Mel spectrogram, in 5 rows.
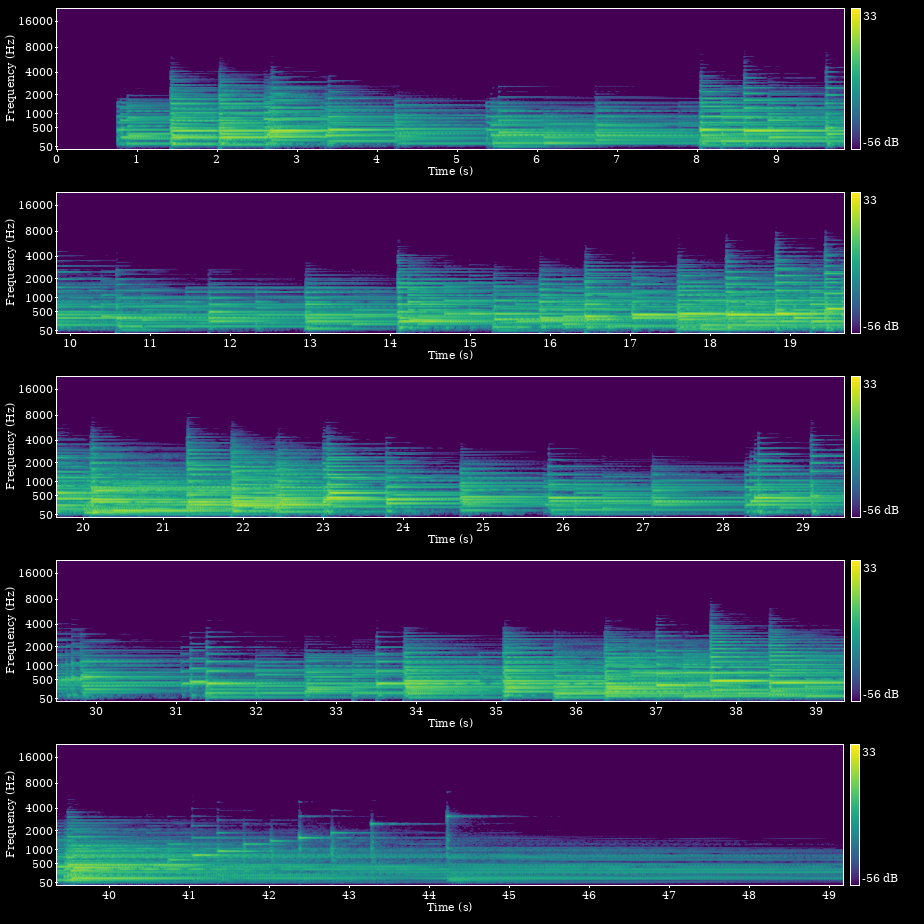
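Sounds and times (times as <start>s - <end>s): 
classic grand piano: 0.8s - 49.1s.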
